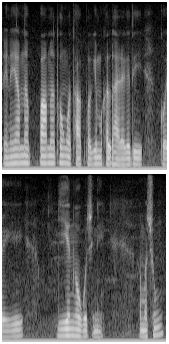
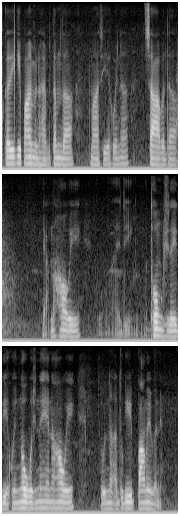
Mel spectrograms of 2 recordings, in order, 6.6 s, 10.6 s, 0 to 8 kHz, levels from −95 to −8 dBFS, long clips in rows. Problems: none marked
